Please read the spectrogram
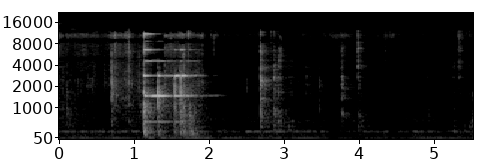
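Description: Metal bicycle crankset parts and tools being handled: one sharp metallic clink about a second in that rings on for about a second, then a few light taps and clicks.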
